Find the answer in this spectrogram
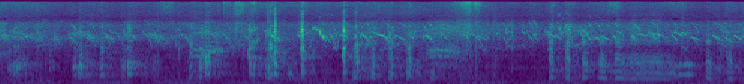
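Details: Little chicken chicks playing, a flock peeping together in dense, overlapping high chirps with a few lower clucking notes mixed through.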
